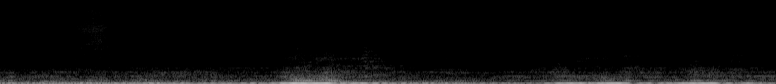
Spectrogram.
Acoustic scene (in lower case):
elevator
